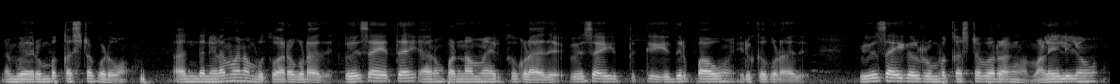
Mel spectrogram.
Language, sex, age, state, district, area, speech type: Tamil, male, 18-30, Tamil Nadu, Nagapattinam, rural, spontaneous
